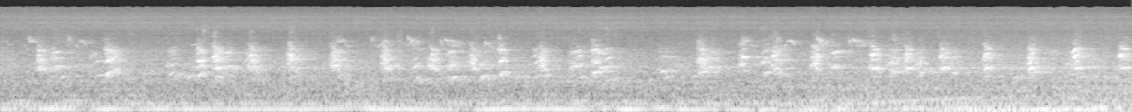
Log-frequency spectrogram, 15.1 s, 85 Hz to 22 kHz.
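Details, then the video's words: A pack of four dogs left outdoors all day barks almost nonstop, with quick overlapping yaps in dense bursts and brief lulls, set against a steady low droning hum. "4 Dogs Barking Allday"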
